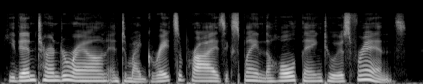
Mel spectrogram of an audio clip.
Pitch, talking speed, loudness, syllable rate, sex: 165 Hz, 225 wpm, -17 LUFS, 5.7 syllables/s, female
